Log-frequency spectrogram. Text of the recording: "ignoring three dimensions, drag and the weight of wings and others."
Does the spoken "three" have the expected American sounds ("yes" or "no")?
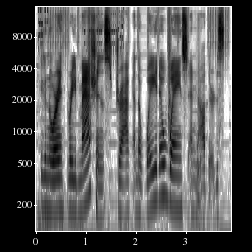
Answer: yes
